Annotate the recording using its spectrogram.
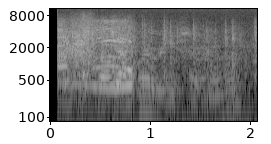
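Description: A person's voice with a gliding, sing-song pitch, cutting in abruptly as the recording starts, followed by fainter voices.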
